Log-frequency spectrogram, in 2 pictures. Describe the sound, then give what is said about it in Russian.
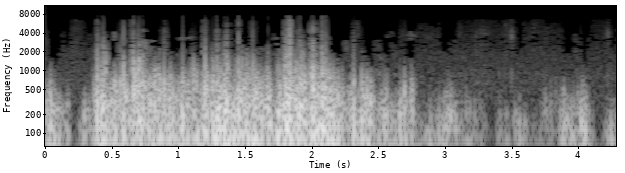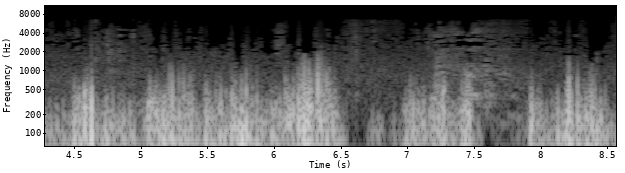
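Wind blows hard against the microphone in loud, rumbling gusts, strongest at first and then rising and falling, with rustling and buffeting noise throughout. “Понимаете, ребята, ветер банально сдувает.”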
